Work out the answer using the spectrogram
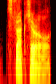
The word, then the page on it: structural: British English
